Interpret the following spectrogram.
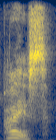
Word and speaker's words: Pais: I'm super excited to welcome Josh Pice to the Terry Cole Show. Clearly been saying your last name wrong, but now I'm saying it correctly.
